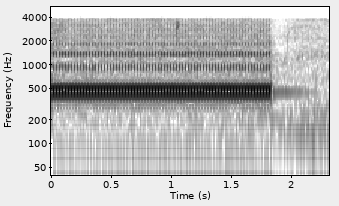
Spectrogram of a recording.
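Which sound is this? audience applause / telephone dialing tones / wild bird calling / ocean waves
telephone dialing tones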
